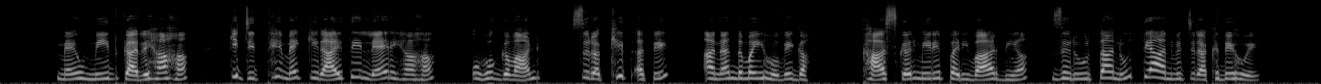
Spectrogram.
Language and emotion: Punjabi, fearful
